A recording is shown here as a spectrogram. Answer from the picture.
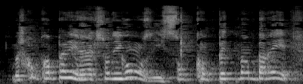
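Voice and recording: Lively intonation at a fast pace, with audible room echo. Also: man, extremely high pitch for a man.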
